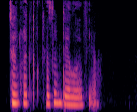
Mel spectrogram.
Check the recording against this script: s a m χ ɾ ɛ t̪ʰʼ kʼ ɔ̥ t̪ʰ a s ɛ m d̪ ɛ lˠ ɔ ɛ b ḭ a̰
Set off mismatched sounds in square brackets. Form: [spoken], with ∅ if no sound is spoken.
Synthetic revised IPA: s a m χ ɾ ɛ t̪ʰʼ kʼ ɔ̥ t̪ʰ a [z] ɛ m d̪ ɛ lˠ ɔ ɛ b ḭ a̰

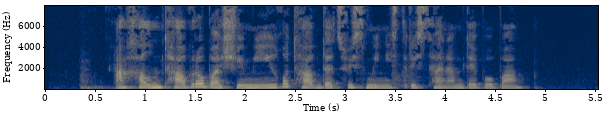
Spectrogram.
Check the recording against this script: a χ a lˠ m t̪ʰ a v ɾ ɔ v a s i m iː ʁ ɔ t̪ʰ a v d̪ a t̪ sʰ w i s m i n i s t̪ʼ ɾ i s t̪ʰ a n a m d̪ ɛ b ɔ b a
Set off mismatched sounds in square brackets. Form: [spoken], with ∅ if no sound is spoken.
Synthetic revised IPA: a χ a lˠ m t̪ʰ a v ɾ ɔ [b] a [ʃ] i m iː ʁ ɔ t̪ʰ a v d̪ a t̪ sʰ w i s m i n i s t̪ʼ ɾ i s t̪ʰ a n a m d̪ ɛ b ɔ b a

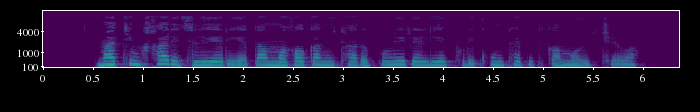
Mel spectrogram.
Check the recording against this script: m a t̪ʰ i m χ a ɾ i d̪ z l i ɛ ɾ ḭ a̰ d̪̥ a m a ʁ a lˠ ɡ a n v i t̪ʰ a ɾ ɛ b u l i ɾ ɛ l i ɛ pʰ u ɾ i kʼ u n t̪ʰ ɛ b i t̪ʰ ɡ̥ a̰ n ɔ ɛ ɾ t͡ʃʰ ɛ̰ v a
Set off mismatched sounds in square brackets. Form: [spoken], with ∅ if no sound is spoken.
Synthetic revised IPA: m a t̪ʰ i m χ a ɾ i d̪ z l i ɛ ɾ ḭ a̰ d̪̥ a m a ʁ a lˠ ɡ a n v i t̪ʰ a ɾ ɛ b u l i ɾ ɛ l i ɛ pʰ u ɾ i kʼ u n t̪ʰ ɛ b i t̪ʰ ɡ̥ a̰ [m] ɔ [i] ɾ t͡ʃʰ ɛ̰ v a

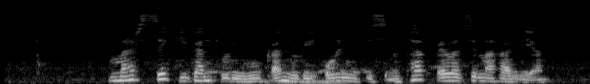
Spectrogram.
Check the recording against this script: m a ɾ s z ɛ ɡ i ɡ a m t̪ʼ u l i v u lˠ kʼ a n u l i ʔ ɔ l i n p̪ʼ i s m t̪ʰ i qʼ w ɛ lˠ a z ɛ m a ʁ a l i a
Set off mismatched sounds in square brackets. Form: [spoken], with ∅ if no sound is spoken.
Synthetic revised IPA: m a ɾ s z ɛ ɡ i ɡ a [n] t̪ʼ u [ɾ] i v u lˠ kʼ a n u [ɾ] i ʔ ɔ l i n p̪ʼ i s m t̪ʰ [a] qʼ w ɛ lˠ a z ɛ m a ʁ a l i a

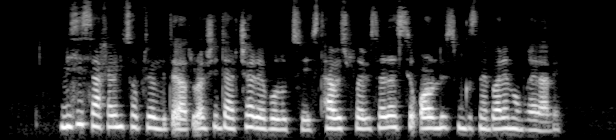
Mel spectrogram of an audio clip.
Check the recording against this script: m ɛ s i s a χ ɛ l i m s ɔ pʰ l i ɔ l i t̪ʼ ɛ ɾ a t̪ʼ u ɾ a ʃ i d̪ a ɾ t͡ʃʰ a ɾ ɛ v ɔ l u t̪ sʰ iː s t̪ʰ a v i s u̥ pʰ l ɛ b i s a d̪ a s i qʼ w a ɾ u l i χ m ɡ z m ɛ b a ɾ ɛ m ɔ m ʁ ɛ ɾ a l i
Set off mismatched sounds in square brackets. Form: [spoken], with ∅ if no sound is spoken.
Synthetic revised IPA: m [i] s i s a χ ɛ l i m s ɔ pʰ l i ɔ l i t̪ʼ ɛ ɾ a t̪ʼ u ɾ a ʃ i d̪ a ɾ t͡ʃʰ a ɾ ɛ v ɔ l u t̪ sʰ iː s t̪ʰ a v i s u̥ pʰ l ɛ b i s a d̪ a s i qʼ w a ɾ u l i [s] m ɡ z [n] ɛ b a ɾ ɛ m ɔ m ʁ ɛ ɾ a l i

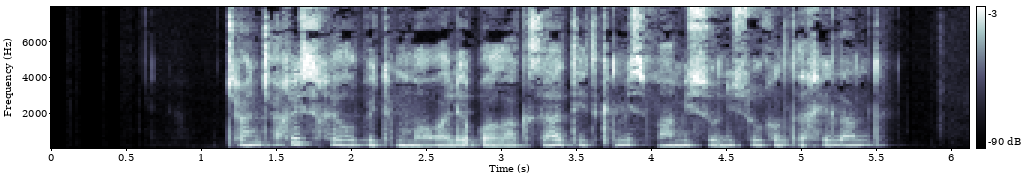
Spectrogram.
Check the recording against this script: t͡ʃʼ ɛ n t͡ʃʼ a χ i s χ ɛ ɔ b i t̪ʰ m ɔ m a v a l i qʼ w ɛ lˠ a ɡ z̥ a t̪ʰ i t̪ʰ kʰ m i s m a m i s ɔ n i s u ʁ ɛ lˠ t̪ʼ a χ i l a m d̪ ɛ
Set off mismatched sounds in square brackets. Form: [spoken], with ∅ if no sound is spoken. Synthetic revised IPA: t͡ʃʼ [a] n t͡ʃʼ a χ i s χ ɛ ɔ b i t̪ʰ m ɔ m a v a l i qʼ w ɛ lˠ a ɡ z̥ a t̪ʰ i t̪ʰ kʰ m i s m a m i s ɔ n i s u ʁ ɛ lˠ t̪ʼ [ɛ] χ i l a m d̪ ɛ

